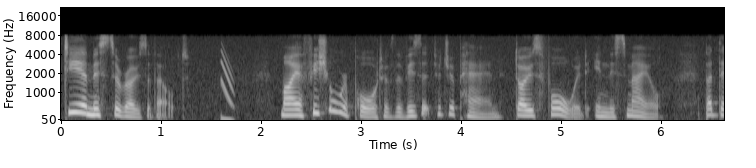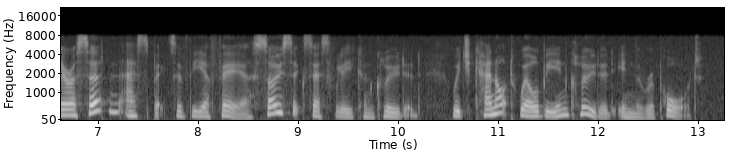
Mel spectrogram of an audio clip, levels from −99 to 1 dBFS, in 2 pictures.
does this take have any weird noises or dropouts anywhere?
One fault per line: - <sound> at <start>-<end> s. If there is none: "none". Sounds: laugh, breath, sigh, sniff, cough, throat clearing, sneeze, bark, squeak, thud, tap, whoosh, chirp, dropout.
- chirp at 1.6-1.7 s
